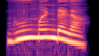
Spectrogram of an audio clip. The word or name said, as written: ಭಾಮಂಡಲ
